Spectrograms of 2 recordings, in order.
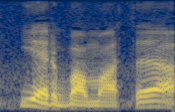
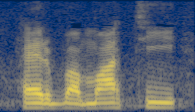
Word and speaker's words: yerba mate: No i praktycznie tak to jest, bo wymawia się yerba mate, ale chodzi o to samo jest źródło właśnie z łaciny. Jest kilka różnych nazw, jest yerba mate, właśnie herba mati, herba maci, przeróżnie mówi się.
